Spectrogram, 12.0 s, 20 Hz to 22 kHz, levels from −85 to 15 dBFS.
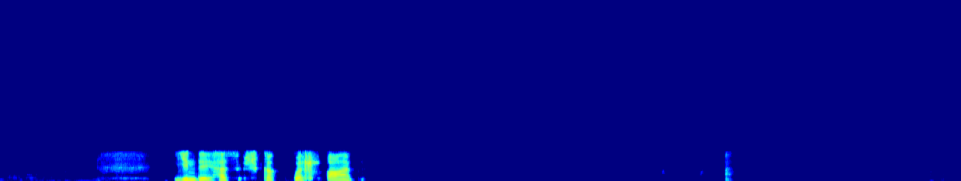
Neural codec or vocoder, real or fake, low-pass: codec, 16 kHz, 6 kbps, DAC; fake; 3.6 kHz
